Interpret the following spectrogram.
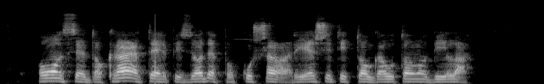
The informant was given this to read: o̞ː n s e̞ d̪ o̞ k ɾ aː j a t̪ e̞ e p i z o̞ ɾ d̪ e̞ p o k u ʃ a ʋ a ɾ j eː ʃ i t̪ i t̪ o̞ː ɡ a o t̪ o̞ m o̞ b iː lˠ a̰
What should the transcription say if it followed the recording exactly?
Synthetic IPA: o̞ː n s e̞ d̪ o̞ k ɾ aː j a t̪ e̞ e p i z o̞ d̪ e̞ p o k u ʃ a ʋ a ɾ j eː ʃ i t̪ i t̪ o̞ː ɡ a u t̪ o̞ m o̞ b iː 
